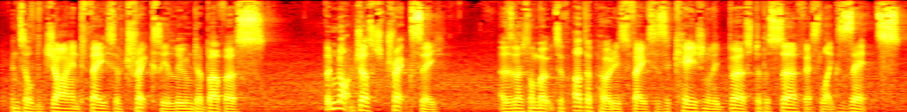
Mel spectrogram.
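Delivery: usual speaking voice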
